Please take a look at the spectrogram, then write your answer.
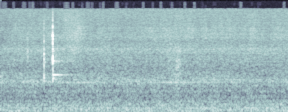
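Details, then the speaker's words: Heybike Ranger e-bike front wheel spinning freely with a quiet, even whir after truing the disc brake caliper to the rotor; the brake rub is gone. "so now the rub is gone so right now we have the caliper trued up to the rotor and we've got the rubbing gone off the wheel"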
